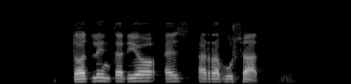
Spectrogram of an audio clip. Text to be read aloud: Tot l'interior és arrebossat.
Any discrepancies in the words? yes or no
no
